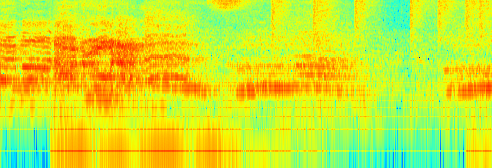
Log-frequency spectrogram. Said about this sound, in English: The crowd is going nuts.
